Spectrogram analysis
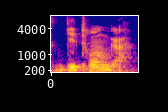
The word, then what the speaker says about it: Gonga: And you pronounced it correctly. It's Gonga.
